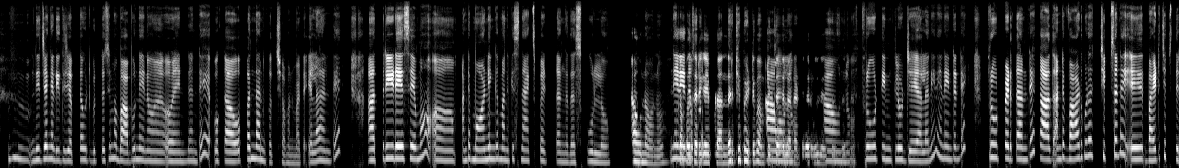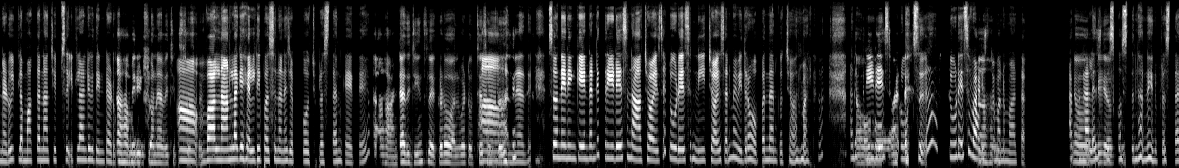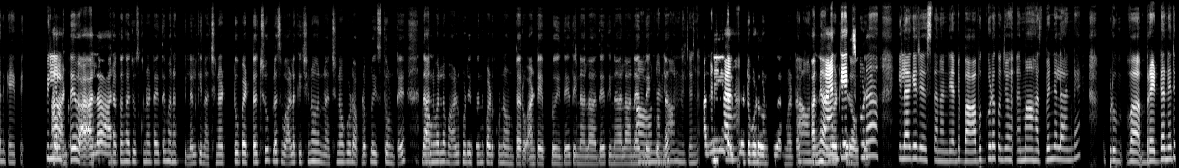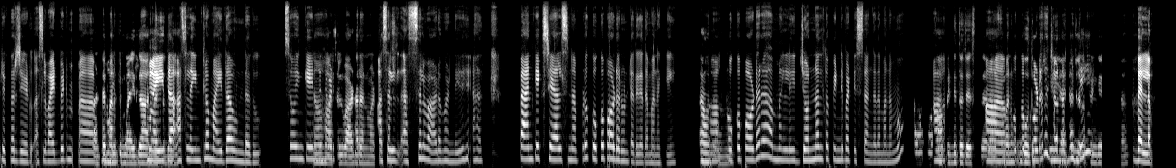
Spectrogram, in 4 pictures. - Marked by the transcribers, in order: in English: "త్రీ డేస్"; in English: "మార్నింగ్"; in English: "స్నాక్స్"; in English: "స్కూల్‌లో"; in English: "కంపల్సరీగా"; giggle; in English: "ఫ్రూట్ ఇంక్లూడ్"; in English: "రూల్"; in English: "ఫ్రూట్"; in English: "చిప్స్"; in English: "చిప్స్"; in English: "చిప్స్"; other noise; in English: "చిప్స్"; in English: "హెల్తీ పర్సన్"; in English: "జీన్స్‌లో"; in English: "సో"; chuckle; in English: "త్రీ డేస్"; in English: "చాయిస్, టూ డేస్"; in English: "చాయిస్"; giggle; in English: "త్రీ డేస్ ఫ్రూట్స్, టూ డేస్"; giggle; in English: "బాలన్స్"; giggle; in English: "ప్లస్"; other background noise; in English: "ప్యాన్ కేక్స్"; in English: "హస్బెండ్"; in English: "బ్రెడ్"; in English: "ప్రిఫర్"; in English: "వైట్ బ్రెడ్"; in English: "సో"; giggle; in English: "ప్యాన్ కేక్స్"; in English: "కోకో పౌడర్"; in English: "కోకో పౌడరు"; in English: "కోకో పౌడర్"
- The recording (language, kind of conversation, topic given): Telugu, podcast, డైట్ పరిమితులు ఉన్నవారికి రుచిగా, ఆరోగ్యంగా అనిపించేలా వంటలు ఎలా తయారు చేస్తారు?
